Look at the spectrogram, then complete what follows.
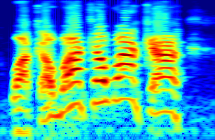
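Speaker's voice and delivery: very high, loud, put-on puppet voice. Describing someone's natural voice, demonstrating it in Fozzie Bear voice. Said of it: "his natural voice sounds just like this".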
